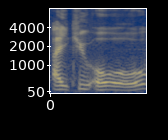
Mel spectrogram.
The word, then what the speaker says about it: iQOO: Le tarif donc du iQOO, ça s'écrit iQOO, mais c'est iQOO a priori, c'est ce qu'on m'a dit, oh, c'est iQOO.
